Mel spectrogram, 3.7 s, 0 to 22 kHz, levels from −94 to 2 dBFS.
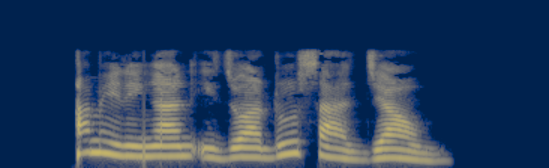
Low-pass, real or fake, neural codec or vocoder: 7.2 kHz; real; none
